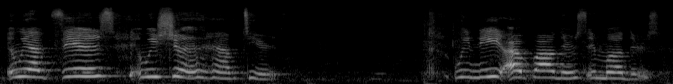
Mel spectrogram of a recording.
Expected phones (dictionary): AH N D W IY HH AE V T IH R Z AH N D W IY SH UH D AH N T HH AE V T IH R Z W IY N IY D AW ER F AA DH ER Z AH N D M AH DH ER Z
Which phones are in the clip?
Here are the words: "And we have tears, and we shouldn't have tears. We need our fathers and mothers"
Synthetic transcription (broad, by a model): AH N W IY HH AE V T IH R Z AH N W IY SH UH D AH N T HH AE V T IH R Z W IY N IY D AW ER F AA DH ER Z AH N M AH DH ER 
